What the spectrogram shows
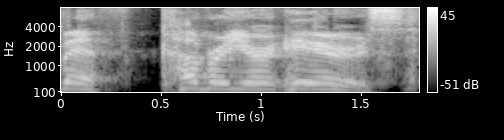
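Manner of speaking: loud, high, drawn-out yell. Warning Biff in character as a knife is flung: yelling. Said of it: "I yell".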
